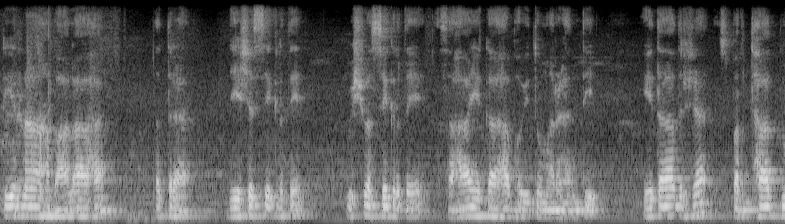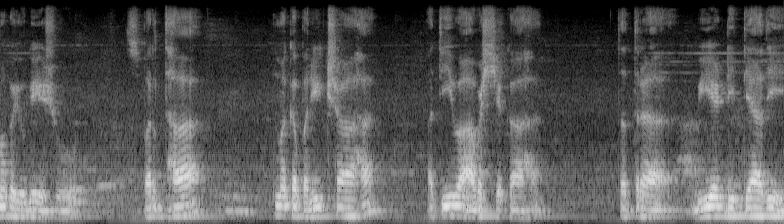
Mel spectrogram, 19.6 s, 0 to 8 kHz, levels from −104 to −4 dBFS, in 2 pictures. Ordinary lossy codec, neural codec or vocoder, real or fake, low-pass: none; none; real; 7.2 kHz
